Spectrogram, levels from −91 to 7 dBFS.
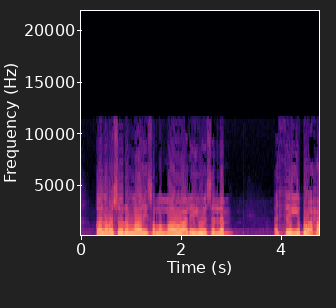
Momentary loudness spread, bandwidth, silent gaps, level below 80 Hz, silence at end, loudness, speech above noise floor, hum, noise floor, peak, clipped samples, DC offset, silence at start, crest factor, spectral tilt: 6 LU; 11 kHz; none; -44 dBFS; 0 s; -14 LUFS; 43 dB; none; -57 dBFS; -4 dBFS; under 0.1%; under 0.1%; 0.3 s; 10 dB; -8 dB/octave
